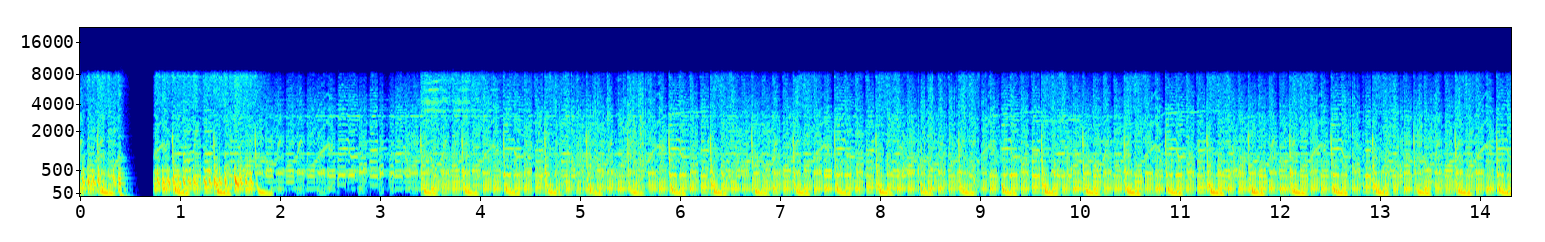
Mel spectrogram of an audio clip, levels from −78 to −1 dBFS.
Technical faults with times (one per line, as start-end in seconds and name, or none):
0.39-0.75 call audio freeze
4.45-5.71 loose connector crackle
8.36-9.21 loose connector crackle
12.66-13.55 loose connector crackle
